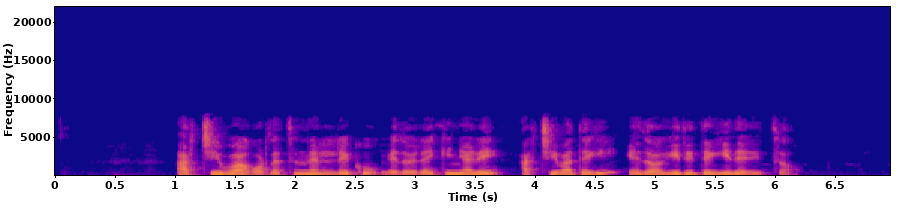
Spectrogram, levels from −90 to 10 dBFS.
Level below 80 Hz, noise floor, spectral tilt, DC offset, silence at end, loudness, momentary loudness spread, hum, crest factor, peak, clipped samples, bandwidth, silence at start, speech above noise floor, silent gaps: -66 dBFS; -79 dBFS; -5 dB/octave; under 0.1%; 0.85 s; -25 LUFS; 9 LU; none; 20 dB; -6 dBFS; under 0.1%; 7.8 kHz; 1 s; 55 dB; none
